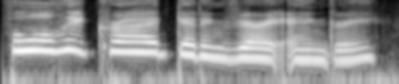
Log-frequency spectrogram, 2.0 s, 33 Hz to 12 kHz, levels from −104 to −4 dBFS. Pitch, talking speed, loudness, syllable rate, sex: 250 Hz, 180 wpm, -14 LUFS, 4.8 syllables/s, female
